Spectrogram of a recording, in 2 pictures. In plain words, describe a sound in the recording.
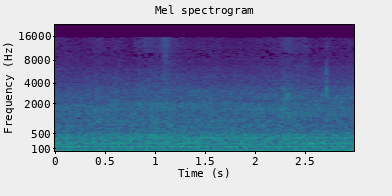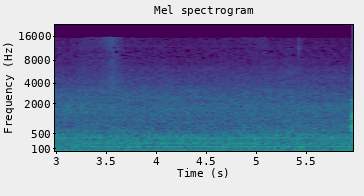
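Sneakers step softly on carpet.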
